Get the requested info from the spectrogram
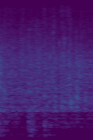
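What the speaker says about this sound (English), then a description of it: "Fry Mabo tofu well." Mapo tofu frying in a pan, a close, steady, hissing sizzle with no voices.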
